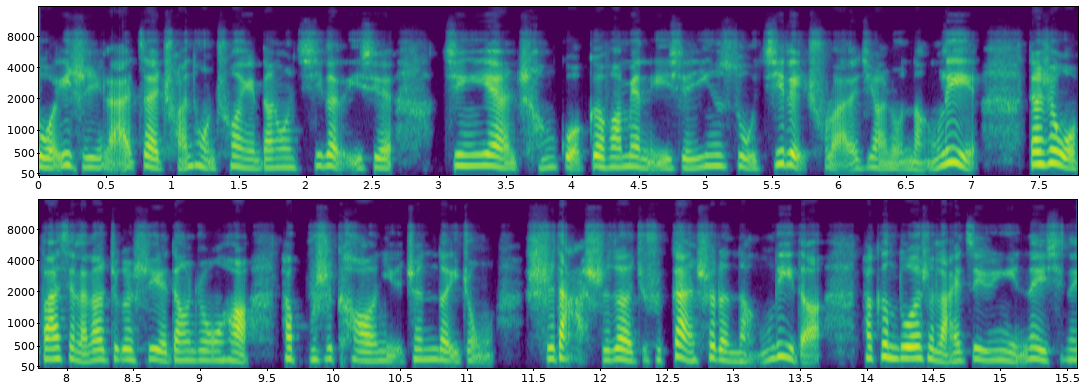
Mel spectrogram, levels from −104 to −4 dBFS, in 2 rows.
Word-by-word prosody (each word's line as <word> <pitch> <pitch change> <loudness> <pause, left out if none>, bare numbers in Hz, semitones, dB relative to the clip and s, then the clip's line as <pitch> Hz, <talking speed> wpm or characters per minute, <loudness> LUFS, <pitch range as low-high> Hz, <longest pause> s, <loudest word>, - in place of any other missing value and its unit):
我 200 -3 +3
一 245 - +2
直 200 -3 -2
以 195 - -3
来 - - +1
在 210 -5 +3
传 210 - -4
统 210 -5 -4
创 215 -3 -3
业 180 - -3
当 190 +1 -1
中 200 0 -5
积 225 +6 -5
累 225 -3 +3
的 - - -11
一 - - -7
些 190 +1 -1 0.3
经 230 0 -1
验、 230 -3 +4
成 195 +3 -5
果， - - -1
各 220 -2 +2
方 205 0 0
面 215 -3 0
的 - - -7
一 - - -4
些 180 0 -3
因 225 +3 -4
素 220 0 -5
积 270 - 0
累 245 - +4
出 - - -8
来 - - -2
的 180 - -5
这 200 - -10
样 - - -2
一 - - -8
种 - - -7
能 160 - -6
力。 295 +1 +5 0.3
但 265 0 +7
是 285 - +6
我 - - +4
发 225 +1 +5
现 230 -1 -3
来 170 - +1
到 210 +3 +2
这 220 +2 -6
个 220 - 0
事 225 - -5
业 195 -3 +2
当 200 0 -1
中 200 0 -4
哈， 185 -2 +5 0.2
它 230 - +2
不 225 -2 -9
是 225 +2 0
靠 195 -4 0
你 190 - -8
真 220 0 -3
的 205 - +1
一 - - -4
种 - - -9 0.2
实 230 - 0
打 245 - +3
实 205 - +1
的 215 -2 +4
就 200 - -11
是 205 - -8
干 250 -4 +4
事 255 - +1
儿 - - -10
的 205 - +1
能 175 +4 -8
力 265 -4 +2
的， - - 0 0.3
它 245 - 0
更 265 -1 +2
多 240 0 +5
是 230 - -1
来 180 -1 0
自 225 +3 -2
于 200 0 -5
你 185 -4 -5
内 230 -3 -1
心 210 +2 -8
的 210 - -5
210 Hz, 335 characters per minute, -22 LUFS, 195-230 Hz, 0.3 s, 但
